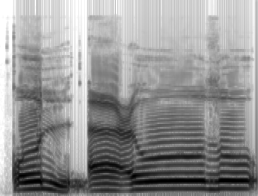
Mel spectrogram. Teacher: قل کا قاف جو ہے، قاف کو موٹا پڑھا جاتا ہے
